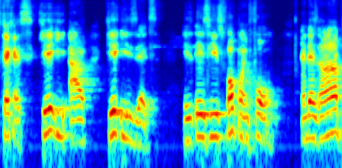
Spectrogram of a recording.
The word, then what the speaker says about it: Kerkez: Now they have some other defenders, and by there's this player called Kekes. I don't know the pronunciation is Kekes. Kerkez.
